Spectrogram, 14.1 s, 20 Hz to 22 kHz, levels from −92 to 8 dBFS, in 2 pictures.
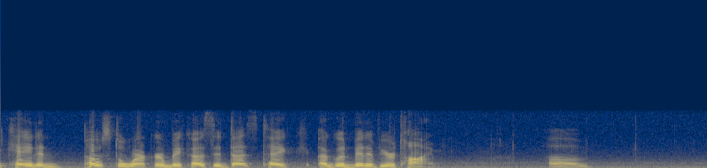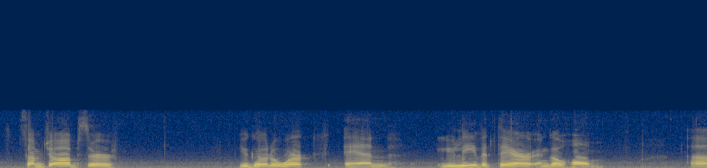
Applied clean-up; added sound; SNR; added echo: none; none; none; none.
